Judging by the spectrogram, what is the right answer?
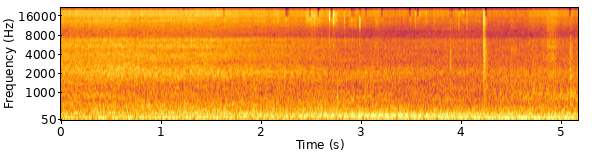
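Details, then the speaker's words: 1969 Ford Mustang Mach 1, first start in months on a cold day without choke: deep, even V8 burble at idle, about three to four pulses a second, smooth with no misses or knocks; normal idle. "boy he barred right up too didn't fight me and it's cold out I didn't have to choke"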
